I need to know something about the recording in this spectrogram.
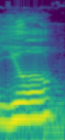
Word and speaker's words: Ule: as you could see uh it's pronounced Ule but it looks like.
